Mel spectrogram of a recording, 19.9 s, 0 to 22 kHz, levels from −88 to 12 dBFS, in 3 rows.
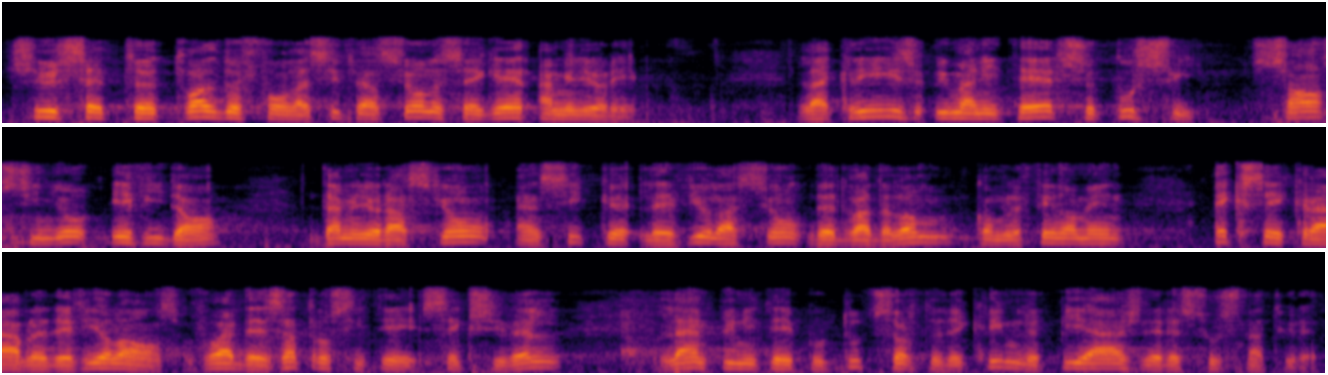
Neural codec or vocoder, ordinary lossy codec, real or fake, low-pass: codec, 16 kHz, 16 kbps, FreqCodec, smaller model; Opus, 24 kbps; fake; 7.2 kHz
